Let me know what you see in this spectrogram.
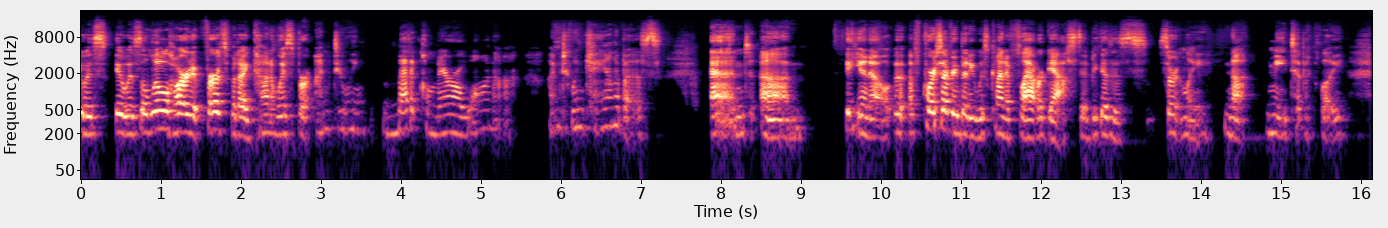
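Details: Adult woman, a nurse practitioner, with essential tremor, which she says affects the larynx; she reports her voice shakes and is becoming gravelly, and mentions having gone off primidone; vocal tremor (essential tremor voice).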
